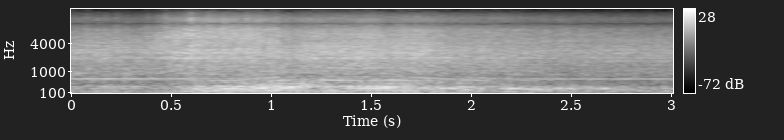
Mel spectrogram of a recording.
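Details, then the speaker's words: 1963 Dodge Sweptline Crew Cab engine just after cam break-in: quick rev blip, then a steady, even run with no knocks or ticks; sounds like a decent, healthy motor. "it's 10 o'clock and we just broke in a cam but needed to be done so I'm pretty happy with it sounds like it'll be a decent motor"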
